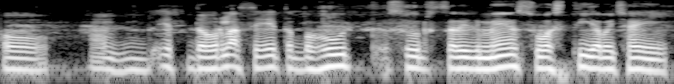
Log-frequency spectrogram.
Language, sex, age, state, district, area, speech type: Maithili, male, 30-45, Bihar, Sitamarhi, urban, spontaneous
